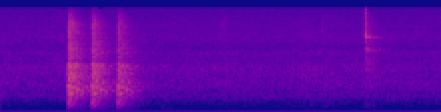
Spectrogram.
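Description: Three quick, sharp knocks about a quarter of a second apart, followed near the end by a single faint click, over a steady low hiss.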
